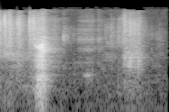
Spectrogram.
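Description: A squeaky serpentine belt outside gives two harsh, high-pitched squeals, the first louder with a shrill tonal peak and the second a little softer, with no voices.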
